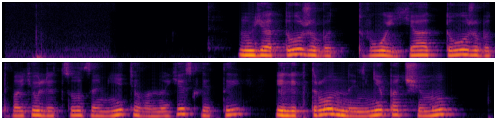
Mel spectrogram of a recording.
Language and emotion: Russian, neutral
